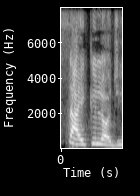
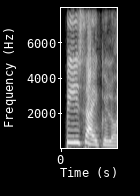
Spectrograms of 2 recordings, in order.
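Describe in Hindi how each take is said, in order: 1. इस शब्द की शुरुआत में कोई "p" ध्वनि नहीं है। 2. इस शब्द की शुरुआत में "p" ध्वनि है। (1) "We pronounce it as psychology" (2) "not P psychology"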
